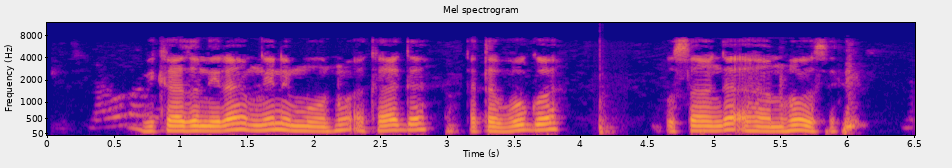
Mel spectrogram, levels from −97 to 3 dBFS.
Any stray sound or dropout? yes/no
yes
